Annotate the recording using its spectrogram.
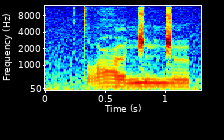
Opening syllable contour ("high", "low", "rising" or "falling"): rising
